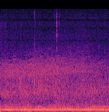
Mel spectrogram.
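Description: Outdoor background: a steady low hum over an even haze of noise.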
